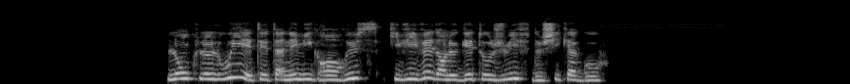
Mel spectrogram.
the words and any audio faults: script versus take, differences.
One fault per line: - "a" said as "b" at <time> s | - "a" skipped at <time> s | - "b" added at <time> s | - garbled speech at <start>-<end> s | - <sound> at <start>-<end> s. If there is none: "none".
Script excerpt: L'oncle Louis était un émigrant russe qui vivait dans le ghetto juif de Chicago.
none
